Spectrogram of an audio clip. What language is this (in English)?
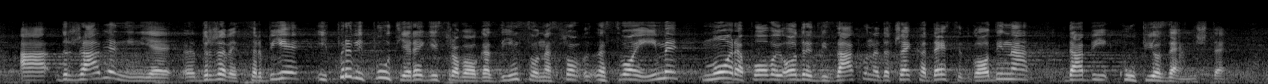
Serbian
